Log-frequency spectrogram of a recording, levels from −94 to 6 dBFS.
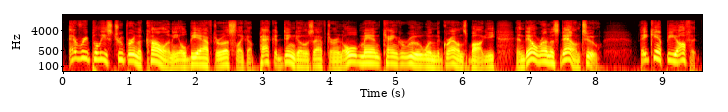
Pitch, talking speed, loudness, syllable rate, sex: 130 Hz, 215 wpm, -19 LUFS, 5.6 syllables/s, male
